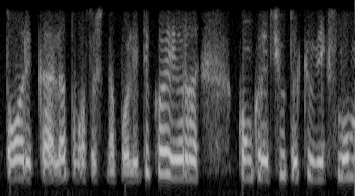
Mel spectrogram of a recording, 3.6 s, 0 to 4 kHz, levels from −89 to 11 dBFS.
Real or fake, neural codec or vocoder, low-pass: real; none; 3.6 kHz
